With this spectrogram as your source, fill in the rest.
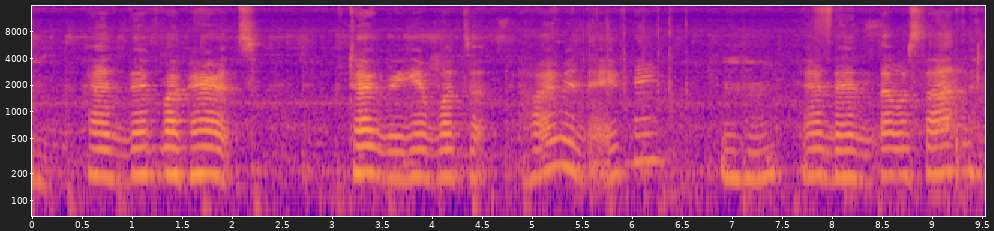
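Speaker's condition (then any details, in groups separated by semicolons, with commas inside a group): Friedreich's ataxia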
